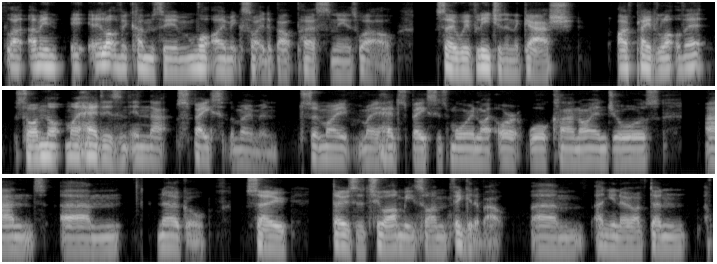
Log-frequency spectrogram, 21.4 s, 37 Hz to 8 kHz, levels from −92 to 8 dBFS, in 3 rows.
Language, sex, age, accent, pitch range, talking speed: English, male, 20-39, British, 95-110 Hz, 210 wpm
